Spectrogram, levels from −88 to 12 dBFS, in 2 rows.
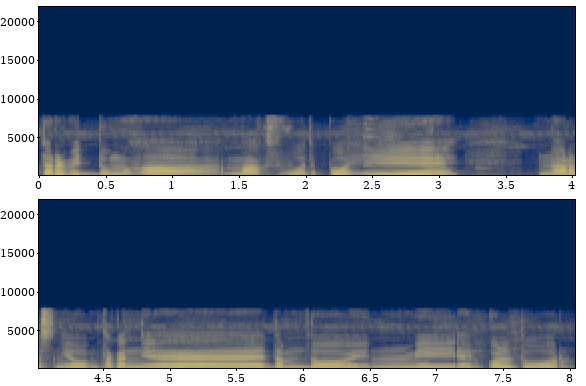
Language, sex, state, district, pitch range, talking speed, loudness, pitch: Mizo, male, Mizoram, Aizawl, 95-115 Hz, 150 wpm, -17 LUFS, 105 Hz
